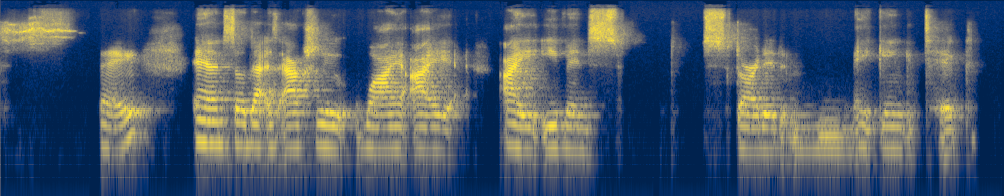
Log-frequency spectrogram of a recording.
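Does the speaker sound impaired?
Yes: stutter; aware of talking differently by kindergarten, speech therapy since kindergarten, mother also stutters; teenager, sees school SLP, attends stuttering management camp focused on comfort not fluency; feels confident speaking, uses pseudo-stuttering to advertise stutter to new people; here repeated sounds, repeated words, blocks.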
